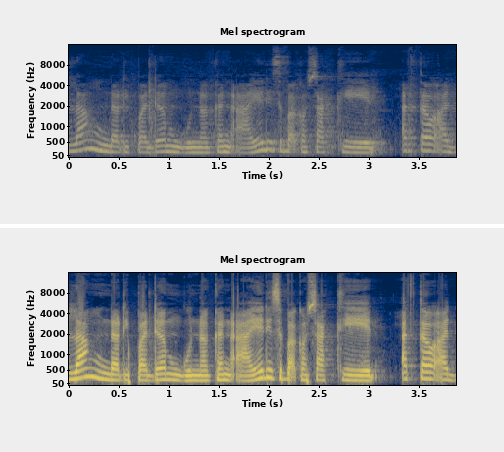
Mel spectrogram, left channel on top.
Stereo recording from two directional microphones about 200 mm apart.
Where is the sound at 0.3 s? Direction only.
50° right (ahead or behind).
